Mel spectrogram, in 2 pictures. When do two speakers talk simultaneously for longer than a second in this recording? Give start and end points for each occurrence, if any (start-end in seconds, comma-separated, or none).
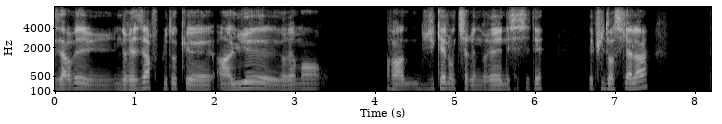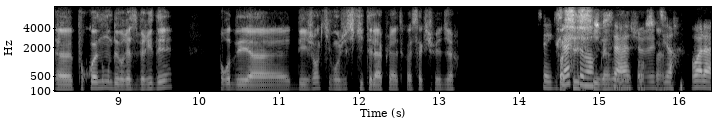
14.5-15.8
